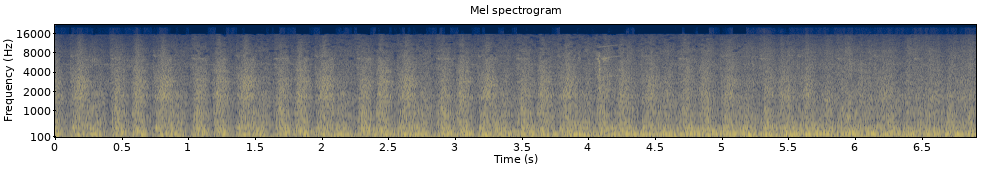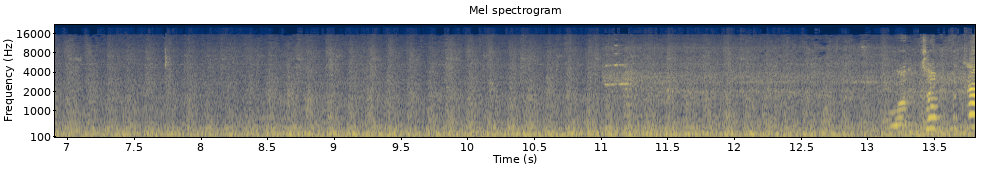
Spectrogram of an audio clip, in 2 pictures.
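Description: GWR 8000 train running in Train Simulator 2021 on the West Somerset Railway, a steady rumbling roll with rhythmic clickety-clack and engine drone under occasional faint talk.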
